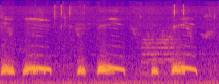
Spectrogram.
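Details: Lure-calling spotted dove, used to draw in other doves. Three quick pairs, each a short low hoot followed by a longer slightly falling coo, come in steady rhythm against low background noise.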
